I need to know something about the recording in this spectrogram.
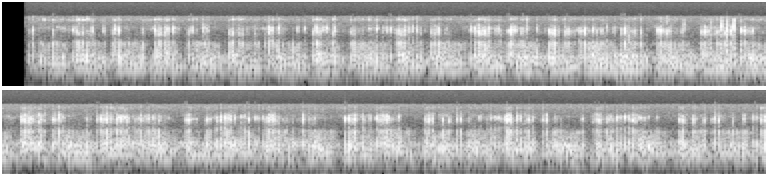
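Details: Calico kitten cuddling gives a steady continuous low rumbling purr throughout, soft and close, with faint rustling.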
